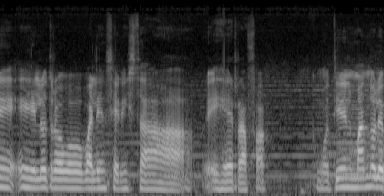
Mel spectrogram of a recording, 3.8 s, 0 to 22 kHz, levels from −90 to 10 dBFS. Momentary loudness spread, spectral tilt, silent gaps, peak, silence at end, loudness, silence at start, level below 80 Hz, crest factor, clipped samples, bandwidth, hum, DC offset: 10 LU; -6 dB/octave; none; -6 dBFS; 0 s; -23 LUFS; 0 s; -58 dBFS; 16 dB; under 0.1%; 17.5 kHz; none; under 0.1%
